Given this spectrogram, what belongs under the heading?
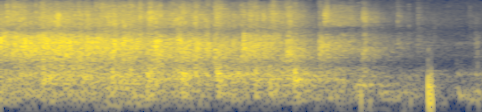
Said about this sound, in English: Thanks very much, guys. Sit down. Another round of applause for these guys.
